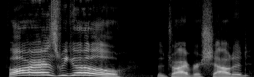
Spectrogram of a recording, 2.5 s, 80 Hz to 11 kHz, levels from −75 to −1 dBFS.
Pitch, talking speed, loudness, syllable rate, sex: 250 Hz, 165 wpm, -17 LUFS, 4.3 syllables/s, female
